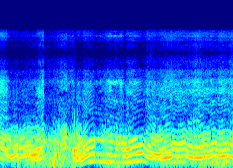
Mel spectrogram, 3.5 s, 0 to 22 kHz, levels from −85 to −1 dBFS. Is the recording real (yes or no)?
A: yes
